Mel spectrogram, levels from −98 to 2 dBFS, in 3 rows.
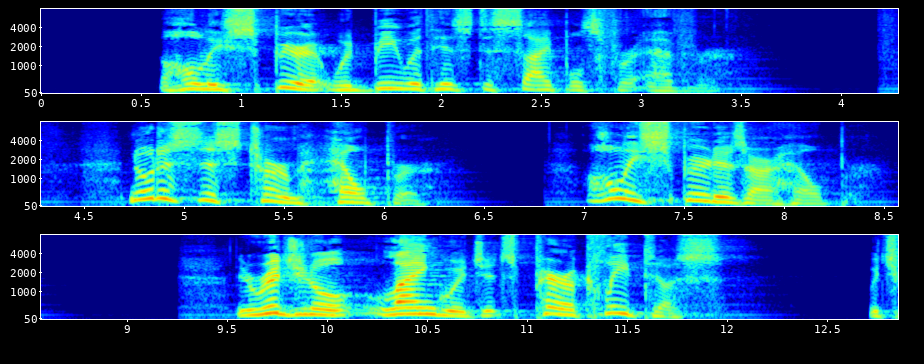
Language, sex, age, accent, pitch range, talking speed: English, male, 50-69, American, 150-235 Hz, 115 wpm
